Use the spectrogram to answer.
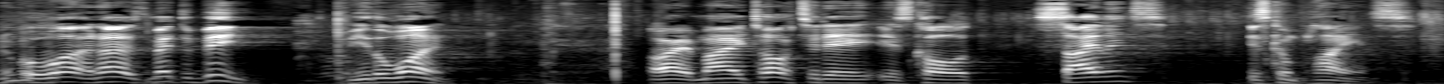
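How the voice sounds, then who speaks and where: Over noticeable background noise, a man with an American accent and a fairly high pitch speaks at a moderate pace, using ordinary pitch variation and long, frequent pauses. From US West Coast, Oakland. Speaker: poet. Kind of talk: spoken word speech.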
